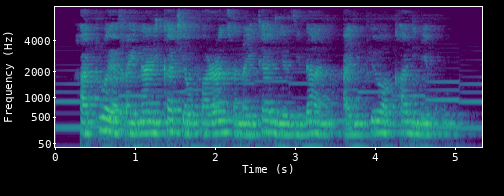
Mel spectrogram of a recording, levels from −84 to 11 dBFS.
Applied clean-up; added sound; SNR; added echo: none; Wind instrument, woodwind instrument; 16 dB; reverberation time 0.7 s.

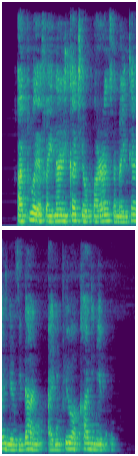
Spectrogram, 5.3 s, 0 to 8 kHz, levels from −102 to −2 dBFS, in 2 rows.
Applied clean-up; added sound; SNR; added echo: neural mask model DeepFilterNet 3.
